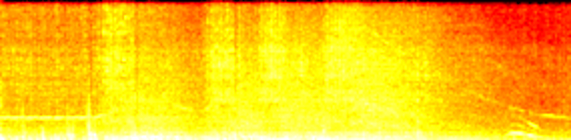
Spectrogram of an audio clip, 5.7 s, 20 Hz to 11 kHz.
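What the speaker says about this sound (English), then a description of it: "She's definitely leaking from the exhaust manifold." A 1999 Chevy K1500 pickup's 5.7 Vortec V8 idling with a leaking exhaust manifold, a steady close engine rumble with noisy ticking texture throughout, plus brief outdoor noises and a faint whistle-like chirp near the end.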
